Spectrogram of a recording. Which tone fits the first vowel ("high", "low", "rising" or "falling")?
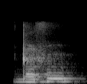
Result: low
